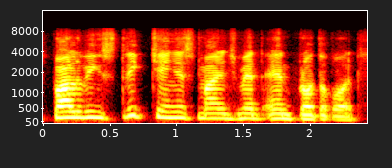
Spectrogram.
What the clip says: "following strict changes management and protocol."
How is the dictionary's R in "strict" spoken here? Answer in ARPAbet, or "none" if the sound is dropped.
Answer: R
